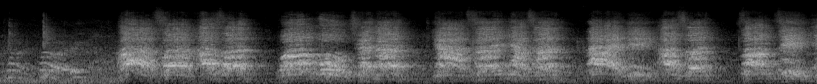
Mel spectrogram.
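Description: A large group of students shouting in unison: a rhythmic chant of short, loud cries, about one to two a second, starting about a second in.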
